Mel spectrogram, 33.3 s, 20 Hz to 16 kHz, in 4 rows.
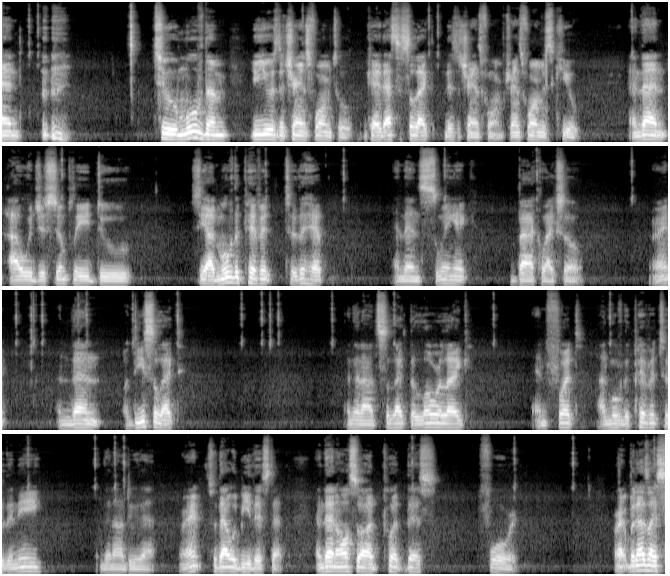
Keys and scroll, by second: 6.7 q.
